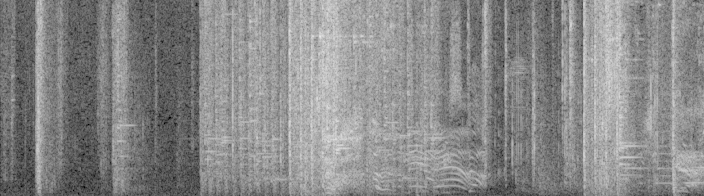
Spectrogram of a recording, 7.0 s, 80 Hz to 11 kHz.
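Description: Gunfire from the Mafia 3 video game crackles in dense, rapid volleys of overlapping shots, loud and continuous with sharp individual cracks, some heavier bursts and faint voices mixed in.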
